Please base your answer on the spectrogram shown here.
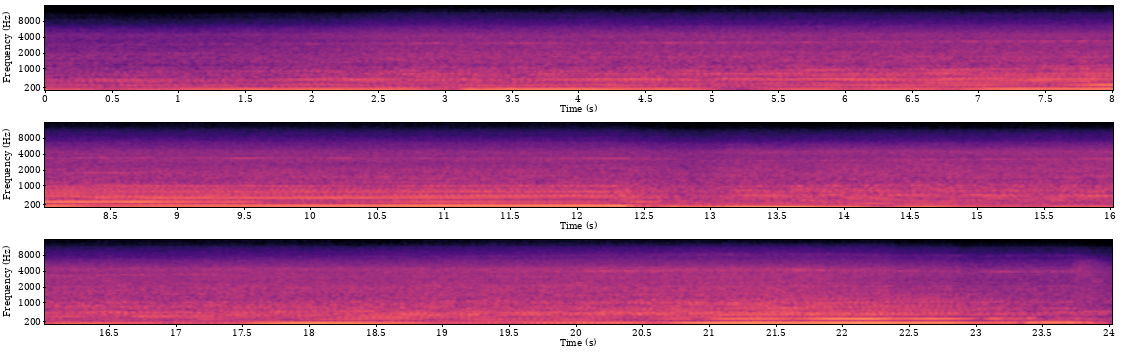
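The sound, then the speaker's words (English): A Duramax diesel truck engine revs and accelerates during a competition run. Its loud, sustained drone climbs slowly in pitch, dips briefly midway, then keeps rising. “Last Duramax of the day. Coming up into the RPM window. Slowly but surely climbing speed.”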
